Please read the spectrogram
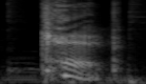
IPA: kɛp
